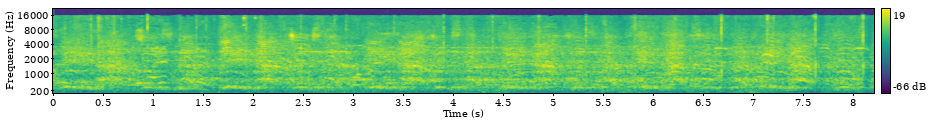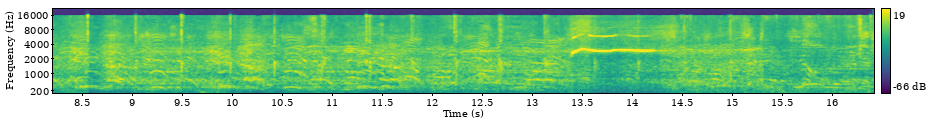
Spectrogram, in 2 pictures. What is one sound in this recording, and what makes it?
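A large crowd of men and women chants and shouts outdoors.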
